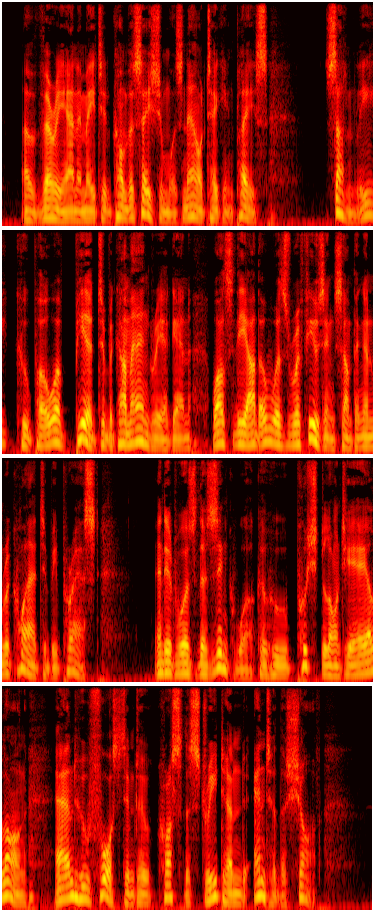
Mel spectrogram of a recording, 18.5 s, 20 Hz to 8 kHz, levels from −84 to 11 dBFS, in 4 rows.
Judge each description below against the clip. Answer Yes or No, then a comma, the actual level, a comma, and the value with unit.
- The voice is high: No, very low, 95 Hz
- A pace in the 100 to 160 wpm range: Yes, average, 155 wpm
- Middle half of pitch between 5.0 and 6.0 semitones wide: Yes, average, 5.3 semitones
